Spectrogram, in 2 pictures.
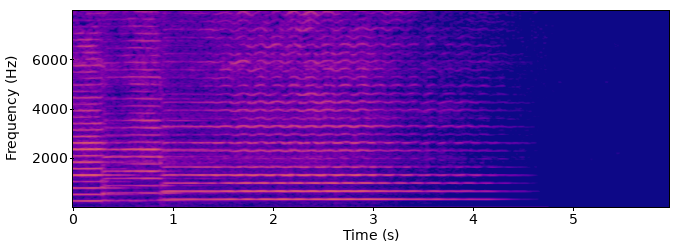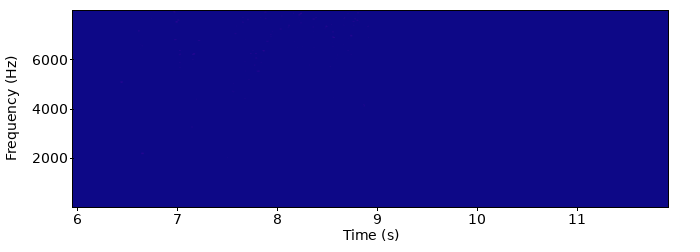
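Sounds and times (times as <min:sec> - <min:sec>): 
cello: 0:00.0 - 0:04.4.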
